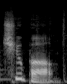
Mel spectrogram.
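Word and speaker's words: Teahupoʻo: all the name itself is a mouthful is pronounced chupo and it means broken skulls in tahan yeah you heard that right broken skulls the waves at chupo are massive and can reach up to 23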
